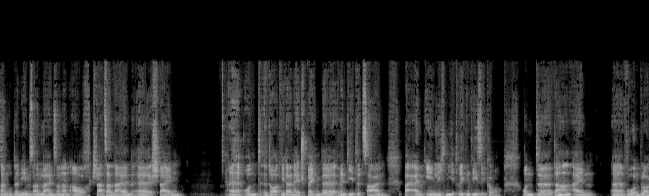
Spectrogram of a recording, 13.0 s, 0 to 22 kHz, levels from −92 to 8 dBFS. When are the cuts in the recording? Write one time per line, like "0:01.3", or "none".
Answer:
0:06.7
